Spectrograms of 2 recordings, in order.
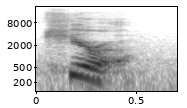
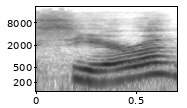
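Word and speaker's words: Ceara: CEA RA oh yeah and it's and it's pronounced Kiro oh and people like Sierra no your uh Sarah no well and that's the thing is that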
